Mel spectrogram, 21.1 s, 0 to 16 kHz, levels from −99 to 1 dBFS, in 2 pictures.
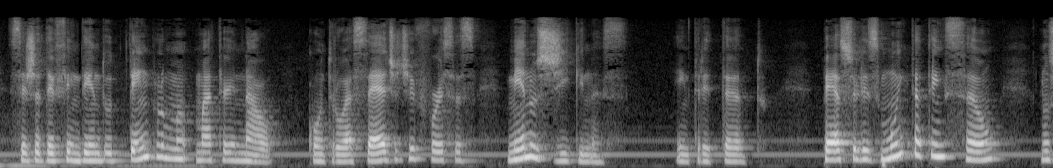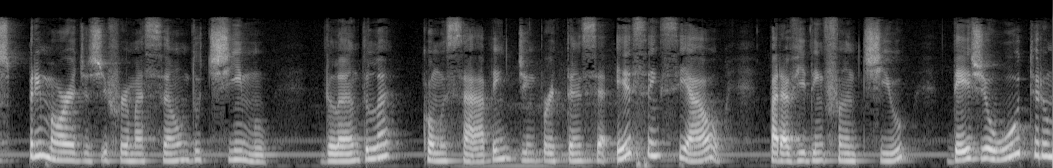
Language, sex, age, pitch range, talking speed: Portuguese, female, 50-69, 155-225 Hz, 100 wpm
